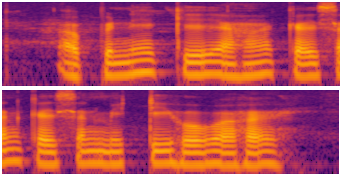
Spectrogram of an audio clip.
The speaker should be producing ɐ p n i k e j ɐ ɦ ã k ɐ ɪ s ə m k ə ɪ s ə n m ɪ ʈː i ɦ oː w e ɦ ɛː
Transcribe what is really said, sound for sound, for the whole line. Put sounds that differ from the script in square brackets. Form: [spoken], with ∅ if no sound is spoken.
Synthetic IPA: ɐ p n [e] k e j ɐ ɦ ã k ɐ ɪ s ə [n] k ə ɪ s ə n m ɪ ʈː i ɦ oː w [a] ɦ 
